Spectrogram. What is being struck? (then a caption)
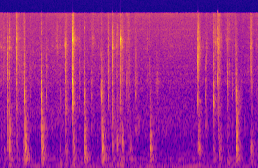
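Mechanical keyboard with plastic keycaps and plastic case. A compact white and grey mechanical computer keyboard, with a hollow plastic case and plastic keycaps, is typed on with the fingertips of both hands. It produces an uneven run of sharp, bright clacking keystrokes with a hollow, low thock under each press. Each click decays almost instantly.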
